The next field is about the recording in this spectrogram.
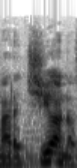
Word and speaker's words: Marchiono: Marchiono, porque en realidad no es Marchiono. Si es italiano es Marchiono con CH.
